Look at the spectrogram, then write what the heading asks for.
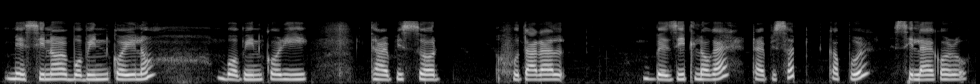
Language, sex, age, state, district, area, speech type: Assamese, female, 18-30, Assam, Sivasagar, rural, spontaneous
